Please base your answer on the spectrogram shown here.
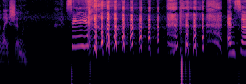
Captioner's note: laughs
